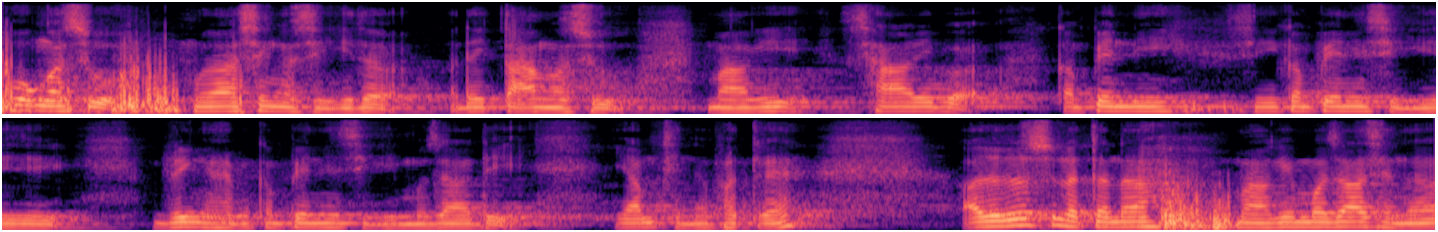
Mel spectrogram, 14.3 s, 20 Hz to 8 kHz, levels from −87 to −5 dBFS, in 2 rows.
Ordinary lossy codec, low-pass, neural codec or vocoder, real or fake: AAC, 32 kbps; 7.2 kHz; none; real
